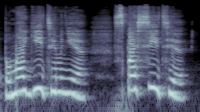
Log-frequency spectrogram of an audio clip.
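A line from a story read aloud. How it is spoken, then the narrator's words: Renewed, hopeful shout. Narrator (Russian): она с новыми силами закричала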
